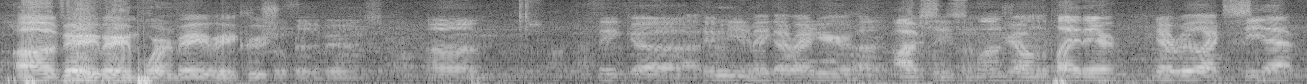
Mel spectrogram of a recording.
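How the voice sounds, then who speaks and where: Guy doing color commentary, lots of ums and uhs, mid voice, far off mic with echo and a loud crowd. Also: medium pitch, little pitch movement, brisk. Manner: loose, filler-heavy, upbeat praise. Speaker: color analyst.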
